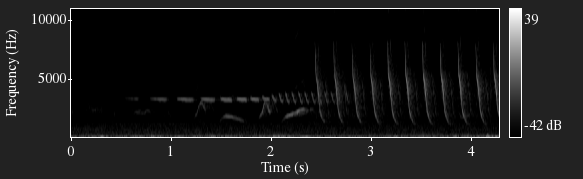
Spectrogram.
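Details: Northern cardinal producing Star Wars-like sounds: a steady thin high whistle with short upslurred chirps, then a quick series of about eleven steep downslurred laser-like notes; low background noise.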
